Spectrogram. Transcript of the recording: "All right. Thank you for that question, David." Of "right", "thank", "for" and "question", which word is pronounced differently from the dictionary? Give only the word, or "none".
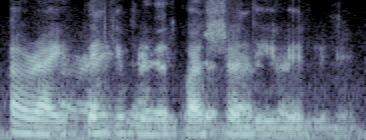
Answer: thank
